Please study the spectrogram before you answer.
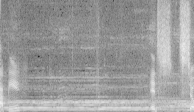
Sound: voices blending

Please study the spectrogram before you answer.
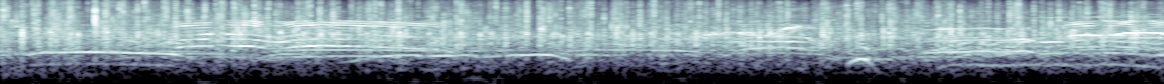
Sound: audience applauding

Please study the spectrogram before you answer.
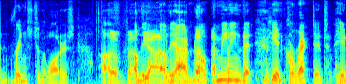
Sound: laughs

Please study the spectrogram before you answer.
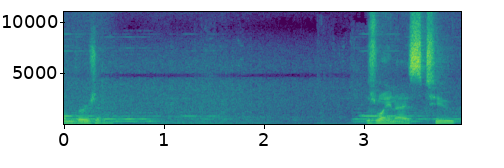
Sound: bell ringing

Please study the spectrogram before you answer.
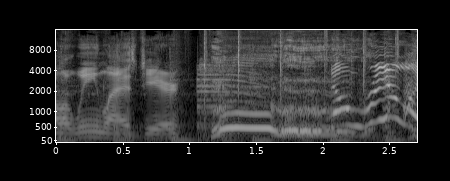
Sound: grunting

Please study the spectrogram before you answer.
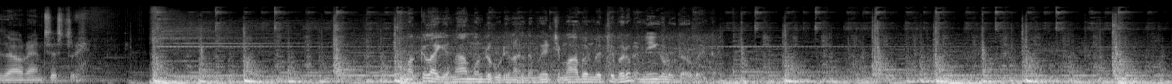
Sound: audio in Tamil – not transcribed

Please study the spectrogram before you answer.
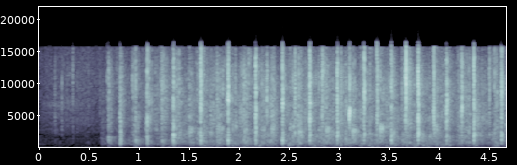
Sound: audience applauding

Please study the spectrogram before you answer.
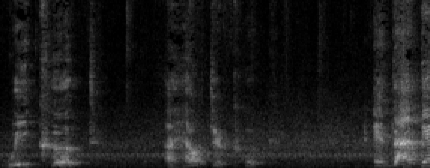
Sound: none

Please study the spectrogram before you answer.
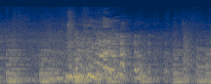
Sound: sexy jazz music; audience laughter

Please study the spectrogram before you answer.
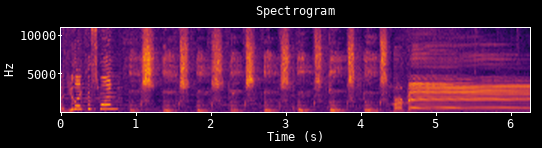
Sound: beat boxing noises

